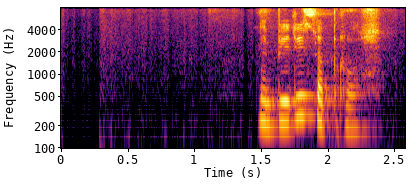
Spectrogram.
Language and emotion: Russian, neutral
